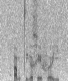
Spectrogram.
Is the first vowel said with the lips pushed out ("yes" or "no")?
no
